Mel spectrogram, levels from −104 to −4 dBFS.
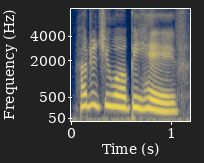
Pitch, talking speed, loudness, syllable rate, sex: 245 Hz, 250 wpm, -14 LUFS, 6.9 syllables/s, female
